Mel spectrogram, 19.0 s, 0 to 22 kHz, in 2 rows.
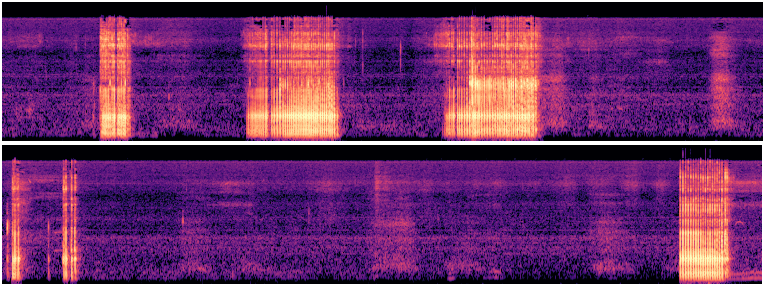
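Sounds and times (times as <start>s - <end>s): person snoring: 1.2s - 1.7s, 3.0s - 4.3s, 5.5s - 6.8s, 18.0s - 19.0s.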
